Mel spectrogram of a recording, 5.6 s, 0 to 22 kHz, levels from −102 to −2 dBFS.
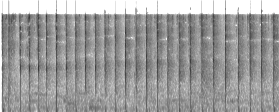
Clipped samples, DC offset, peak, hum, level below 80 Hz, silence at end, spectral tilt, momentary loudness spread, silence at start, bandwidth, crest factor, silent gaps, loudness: under 0.1%; under 0.1%; 0 dBFS; none; -54 dBFS; 0 s; 2 dB/octave; 3 LU; 0.05 s; over 20 kHz; 24 dB; none; -21 LUFS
